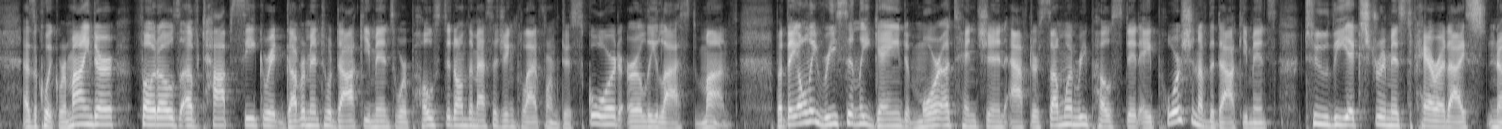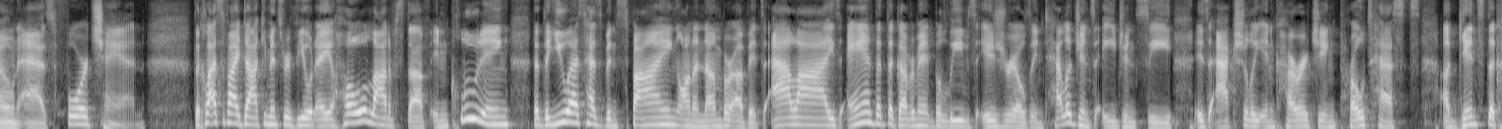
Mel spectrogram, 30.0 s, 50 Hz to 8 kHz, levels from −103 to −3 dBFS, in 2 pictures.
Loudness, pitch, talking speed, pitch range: -21 LUFS, 145 Hz, 155 wpm, 125-170 Hz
